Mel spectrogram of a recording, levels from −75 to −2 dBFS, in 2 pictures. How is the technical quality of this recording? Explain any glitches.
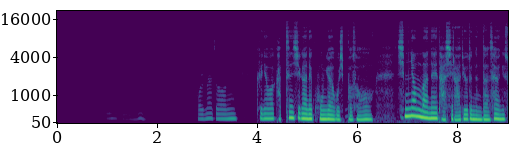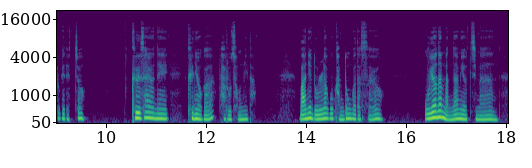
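The opening fade-in has one glitch. Truncation distortion on a fade runs from 0 to 5.05 s and is worst until 3.21 s. Without dither, the quiet start collapses into coarse steps, which fits an 11-bit stage. It sounds gritty, and shows as stair-stepped waveform and broadband spectrogram hash.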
